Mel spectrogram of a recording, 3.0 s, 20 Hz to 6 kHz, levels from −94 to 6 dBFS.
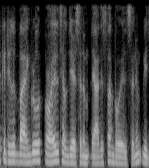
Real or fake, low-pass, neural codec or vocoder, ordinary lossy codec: fake; 5.4 kHz; codec, 16 kHz in and 24 kHz out, 0.8 kbps, FocalCodec, streaming, 65536 codes; none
